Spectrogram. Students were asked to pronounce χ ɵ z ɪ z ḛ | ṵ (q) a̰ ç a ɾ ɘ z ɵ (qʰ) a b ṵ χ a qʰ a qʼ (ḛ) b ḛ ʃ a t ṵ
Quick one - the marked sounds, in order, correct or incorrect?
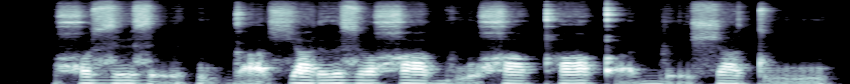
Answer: incorrect, incorrect, correct

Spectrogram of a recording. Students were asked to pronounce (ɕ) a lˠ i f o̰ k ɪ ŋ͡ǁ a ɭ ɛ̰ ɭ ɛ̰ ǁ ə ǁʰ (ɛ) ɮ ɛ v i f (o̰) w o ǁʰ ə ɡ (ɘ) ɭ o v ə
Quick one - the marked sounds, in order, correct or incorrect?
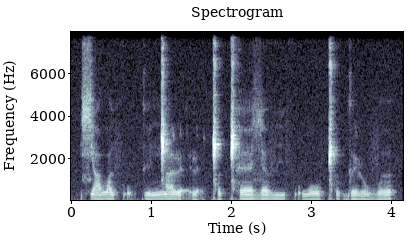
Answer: correct, correct, correct, correct

